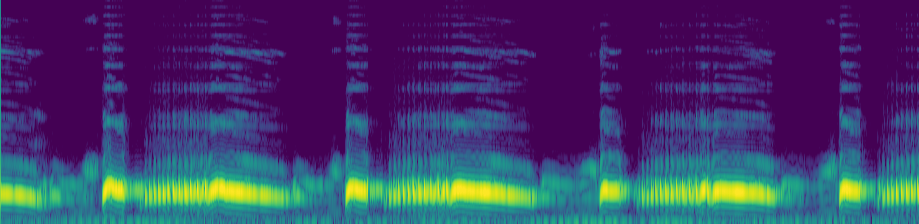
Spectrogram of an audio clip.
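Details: White Barbary dove (puter putih) cooing in a lure recording: a sharp rising note leads into a long rolling, purring coo that slides down at the end, repeated about every two and a half seconds, four times, with no other sounds.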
